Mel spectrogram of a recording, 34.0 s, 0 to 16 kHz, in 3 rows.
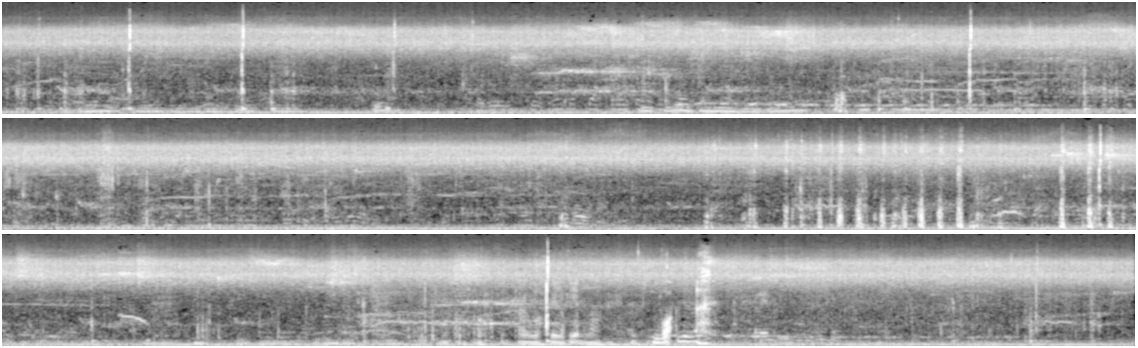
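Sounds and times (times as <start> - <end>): indistinct voices: 0.0 - 34.0
steady high hiss: 0.0 - 34.0.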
